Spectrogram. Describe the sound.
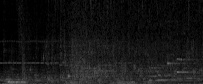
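A toilet flushing, with a steady rush of water through the bowl that holds at an even loudness for about four seconds, with no voices.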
